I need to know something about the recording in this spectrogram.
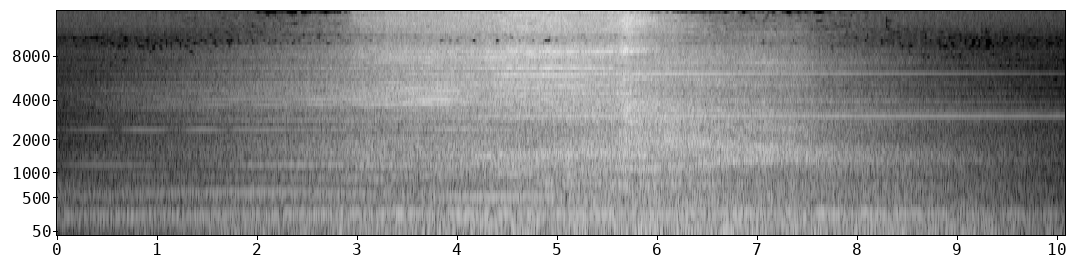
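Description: A jet-aircraft flyby sound effect: a rushing roar that builds slowly to its loudest about six seconds in, then fades away.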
